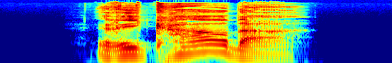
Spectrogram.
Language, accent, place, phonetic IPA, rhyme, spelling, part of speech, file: German, Germany, Berlin, [ʁiˈkaʁda], -aʁda, Ricarda, proper noun, De-Ricarda.ogg
- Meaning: a female given name from Spanish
